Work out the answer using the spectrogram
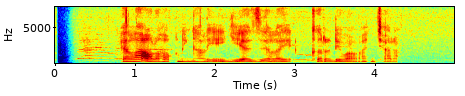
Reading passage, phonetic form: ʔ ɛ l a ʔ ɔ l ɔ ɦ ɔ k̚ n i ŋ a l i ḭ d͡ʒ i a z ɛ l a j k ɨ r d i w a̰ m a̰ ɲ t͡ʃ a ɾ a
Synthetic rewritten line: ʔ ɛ l a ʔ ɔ l ɔ ɦ ɔ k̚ n i ŋ a l i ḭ d͡ʒ i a z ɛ l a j k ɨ r d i w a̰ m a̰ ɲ t͡ʃ a ɾ a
